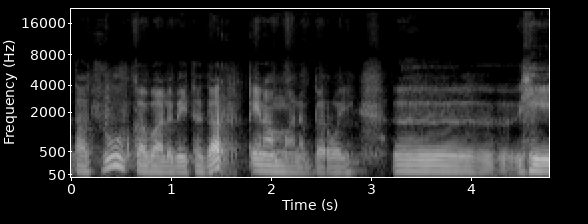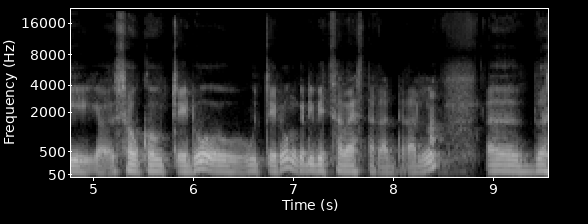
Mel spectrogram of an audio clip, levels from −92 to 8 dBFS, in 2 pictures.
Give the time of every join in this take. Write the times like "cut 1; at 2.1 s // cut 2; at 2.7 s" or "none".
none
